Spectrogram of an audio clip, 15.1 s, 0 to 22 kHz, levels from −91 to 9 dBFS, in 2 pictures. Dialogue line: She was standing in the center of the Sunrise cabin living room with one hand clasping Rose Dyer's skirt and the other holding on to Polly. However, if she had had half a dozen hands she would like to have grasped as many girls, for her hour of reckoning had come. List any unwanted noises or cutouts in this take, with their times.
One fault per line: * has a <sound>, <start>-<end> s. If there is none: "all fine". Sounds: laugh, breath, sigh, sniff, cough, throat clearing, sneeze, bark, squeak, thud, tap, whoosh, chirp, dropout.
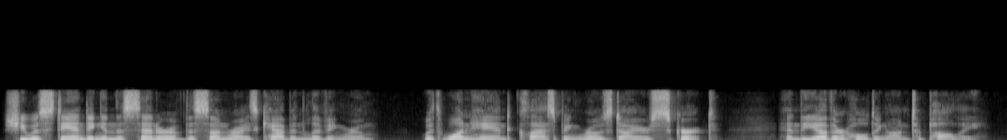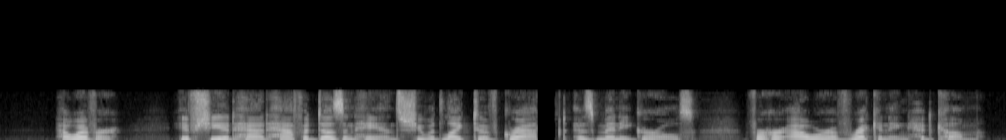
* has a dropout, 11.6-11.7 s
